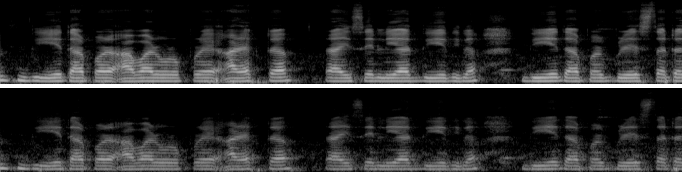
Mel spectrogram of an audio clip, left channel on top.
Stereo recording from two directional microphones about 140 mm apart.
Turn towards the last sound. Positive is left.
turn(degrees=35)  # may be behind; listen again after turning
